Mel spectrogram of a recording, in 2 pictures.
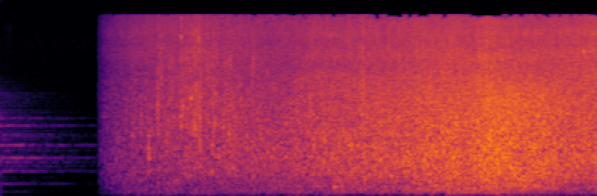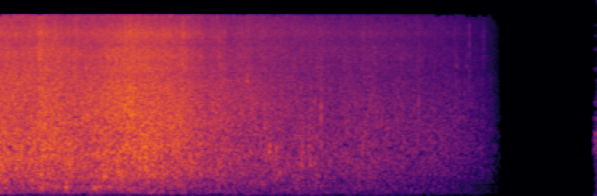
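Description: Ocean surf: a wash of waves that swells in about a second in, is loudest around the middle and fades away about a second before the end.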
